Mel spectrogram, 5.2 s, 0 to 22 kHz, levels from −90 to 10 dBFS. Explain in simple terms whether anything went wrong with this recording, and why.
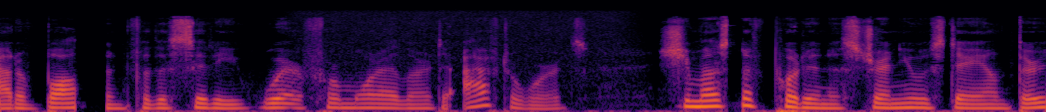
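Digital wireless dropout at 0.37 s and 3.63 s: the wireless link lost data and the receiver muted, leaving clean silent gaps of 0.16 s and 0.08 s.

Digital radio blending to analogue from 1.35 to 3.26 s: the radio lost its digital signal and faded to FM, bringing some hiss and lower volume.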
